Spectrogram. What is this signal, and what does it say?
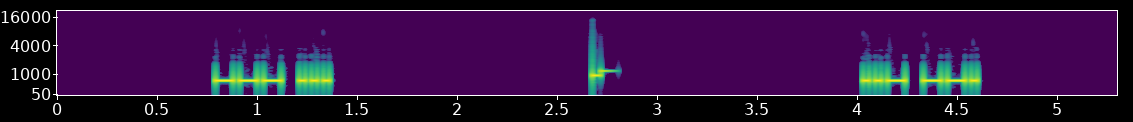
Morse code, heard as a keyed tone, about 40 wpm, 700 Hz. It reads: OS UG
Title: Top Two Letter Combinations in Words 40wpm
